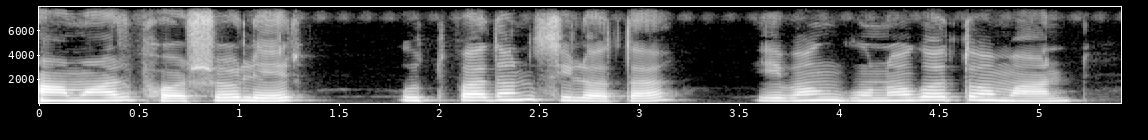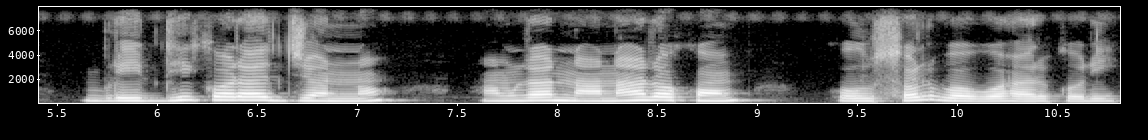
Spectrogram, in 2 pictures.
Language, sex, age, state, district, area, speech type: Bengali, female, 45-60, West Bengal, Purba Medinipur, rural, spontaneous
